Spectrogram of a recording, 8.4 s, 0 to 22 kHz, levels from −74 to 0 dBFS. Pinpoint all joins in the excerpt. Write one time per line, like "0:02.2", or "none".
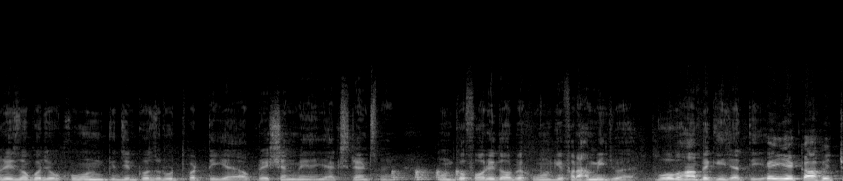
0:06.4
0:07.6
